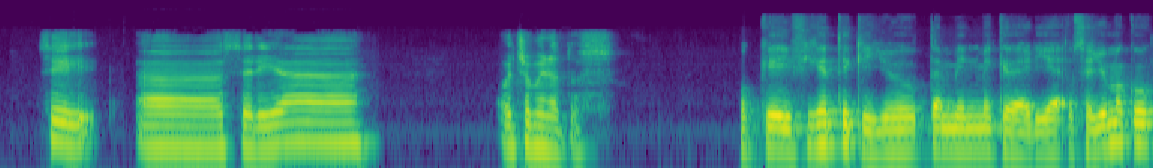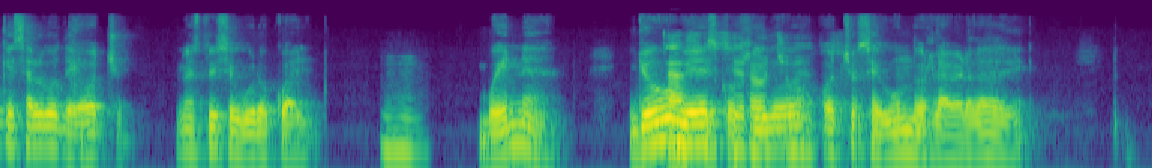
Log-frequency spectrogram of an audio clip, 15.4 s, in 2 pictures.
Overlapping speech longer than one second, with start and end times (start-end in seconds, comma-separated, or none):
12.1-13.3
